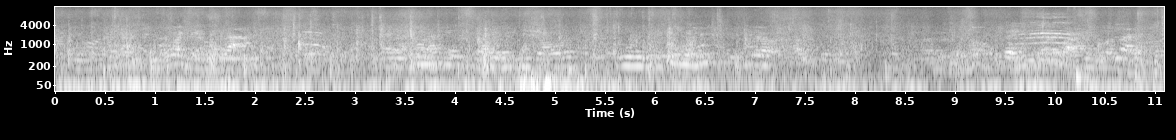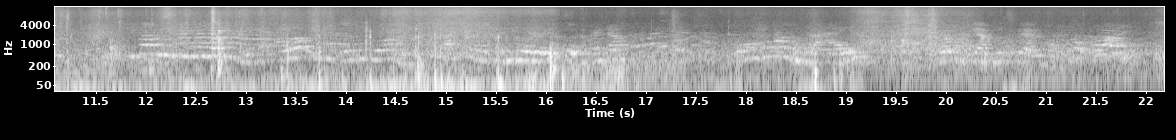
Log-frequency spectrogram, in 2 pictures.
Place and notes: Mutianyu, Great Wall, China
walking, great wall of China, people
